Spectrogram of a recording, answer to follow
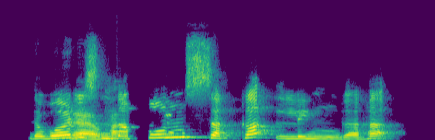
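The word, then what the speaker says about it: नपुंसकलिङ्ग: Bhagini, Namusakalinga. The word is Napumsakalinga.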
